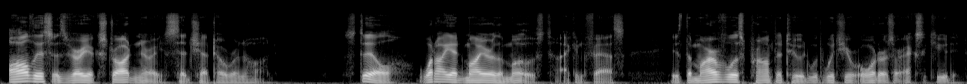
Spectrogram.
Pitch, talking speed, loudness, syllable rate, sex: 85 Hz, 160 wpm, -20 LUFS, 5.7 syllables/s, male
